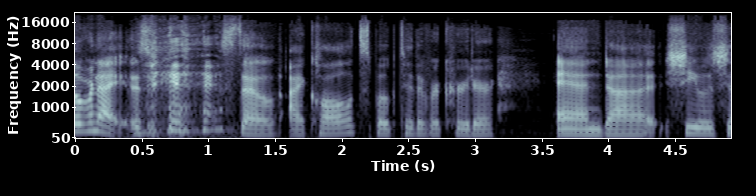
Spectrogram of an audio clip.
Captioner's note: laughs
